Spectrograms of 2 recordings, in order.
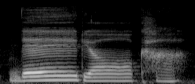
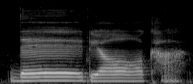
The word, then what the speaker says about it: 내려가: 내려가, 내려가, 내려가, 내려가. So now my tongue is touching the roof of my mouth.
